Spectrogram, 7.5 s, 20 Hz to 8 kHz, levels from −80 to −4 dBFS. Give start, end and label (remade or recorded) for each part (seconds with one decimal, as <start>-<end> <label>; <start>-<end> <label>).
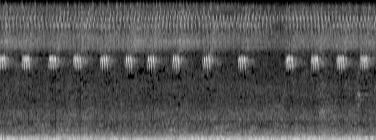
0.0-1.7 remade; 1.7-5.6 recorded; 5.6-7.5 remade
